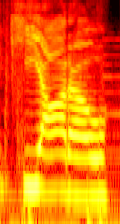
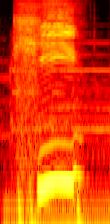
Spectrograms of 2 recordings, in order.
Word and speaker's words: Chiato: My name is Chiato, like a macchiato. So if you're ever saying Chiato or unsure how to pronounce my name, it is Chiato, like a macchiato.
